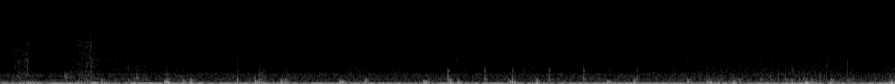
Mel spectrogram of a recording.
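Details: Fast, fairly steady heartbeat, own heart recorded close up for a no-talking ASMR piece at 100% sensitivity: soft low thumps at a quick pace under a low hum, with shirt noise possible.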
